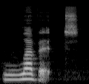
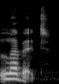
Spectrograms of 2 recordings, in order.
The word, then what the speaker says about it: Leavitt: Leavitt is pronounced Levitt. Kevin. Oh, thank you so much, Jack Waters. I appreciate it. Levitt.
